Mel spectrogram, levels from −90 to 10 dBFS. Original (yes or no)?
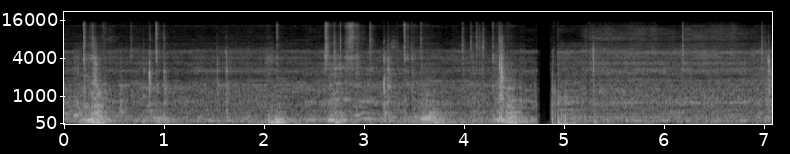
no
